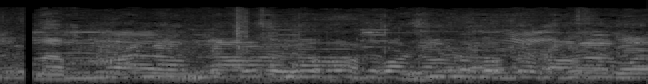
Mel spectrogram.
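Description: Several people talking at once in overlapping chatter. The sound cuts out for an instant just after the start.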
